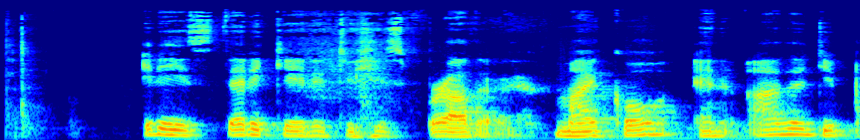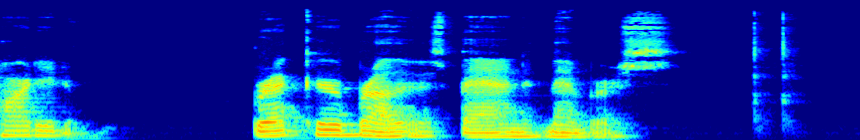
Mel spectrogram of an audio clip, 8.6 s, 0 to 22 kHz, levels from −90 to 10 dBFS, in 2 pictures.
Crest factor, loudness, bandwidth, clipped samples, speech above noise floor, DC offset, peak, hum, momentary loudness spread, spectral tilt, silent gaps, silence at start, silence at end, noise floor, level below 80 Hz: 18 dB; -21 LUFS; 16.5 kHz; under 0.1%; 66 dB; under 0.1%; -2 dBFS; none; 8 LU; -5.5 dB/octave; none; 0.1 s; 0.95 s; -86 dBFS; -54 dBFS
